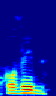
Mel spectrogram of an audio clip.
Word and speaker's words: COVID: Να σου πω, ε, το COVID, γιατί το, έτσι τονίζεται στο Ιωτά, COVID.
